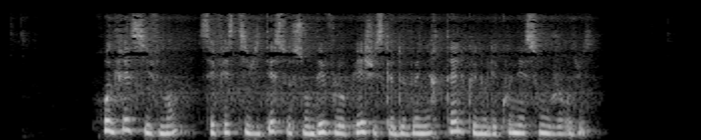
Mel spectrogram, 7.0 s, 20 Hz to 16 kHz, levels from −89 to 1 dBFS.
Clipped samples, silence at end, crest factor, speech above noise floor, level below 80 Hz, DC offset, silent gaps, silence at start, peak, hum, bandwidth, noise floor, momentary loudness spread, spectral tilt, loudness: under 0.1%; 1.1 s; 18 dB; 61 dB; -68 dBFS; under 0.1%; none; 1.05 s; -8 dBFS; none; 11.5 kHz; -86 dBFS; 8 LU; -5 dB/octave; -26 LUFS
